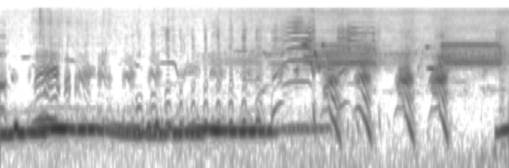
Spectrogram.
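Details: Great steppe grouse: a low humming drone for three seconds, then a series of sharp descending chirps and a high sustained whistle from other birds.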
